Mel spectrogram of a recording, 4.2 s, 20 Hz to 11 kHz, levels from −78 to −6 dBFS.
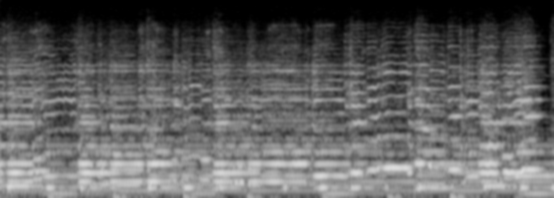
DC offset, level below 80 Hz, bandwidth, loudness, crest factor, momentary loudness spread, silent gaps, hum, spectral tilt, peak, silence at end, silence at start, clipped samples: under 0.1%; -40 dBFS; 9.6 kHz; -19 LUFS; 12 dB; 2 LU; none; none; -6 dB/octave; -6 dBFS; 0 s; 0 s; under 0.1%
